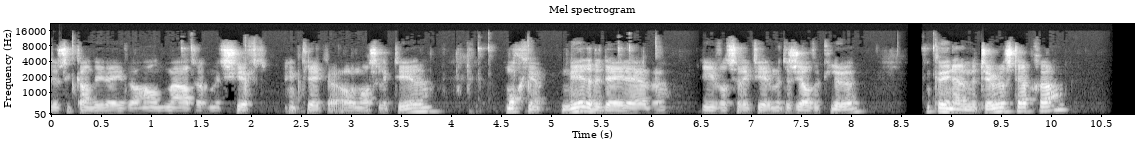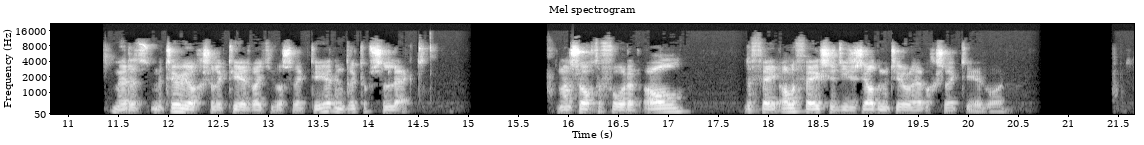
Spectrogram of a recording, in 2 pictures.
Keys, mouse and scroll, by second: 4.3 middle click, 6.3-8.7 drag.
